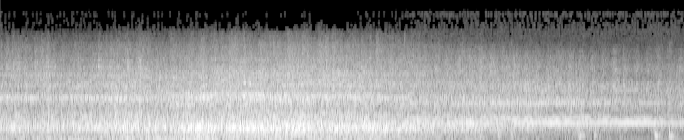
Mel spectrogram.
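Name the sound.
train on rails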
